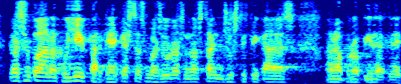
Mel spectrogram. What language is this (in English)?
Catalan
